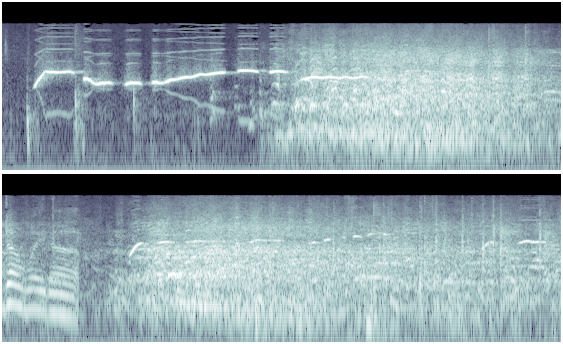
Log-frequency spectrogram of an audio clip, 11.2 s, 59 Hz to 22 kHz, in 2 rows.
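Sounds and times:
person whistling a lilting tune: 0.3 - 3.2, 8.5 - 9.6, 10.4 - 11.1
laughter: 2.5 - 5.6, 6.7 - 11.1
crowd noise: 2.6 - 11.1
speech: 5.6 - 6.8.

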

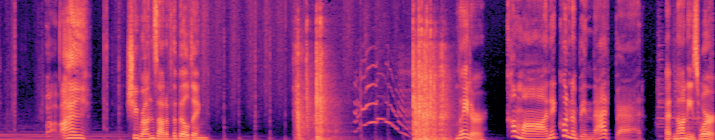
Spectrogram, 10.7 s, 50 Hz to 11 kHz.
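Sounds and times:
speech: 0.8 - 1.4, 2.0 - 3.2, 6.9 - 10.7
door slamming shut with a heavy thud: 4.4 - 5.2, 6.1 - 6.9.

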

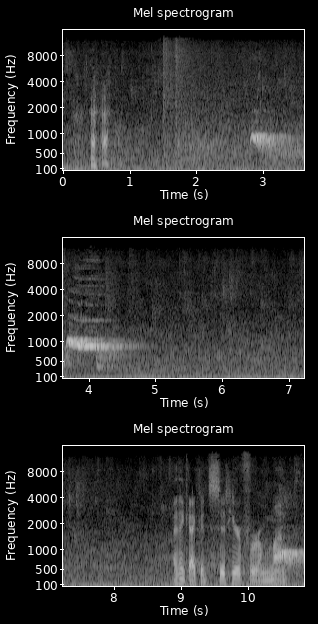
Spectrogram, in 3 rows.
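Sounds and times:
speech: 0.4 - 0.8, 8.9 - 10.8
ground cuckoo hooting calls: 2.5 - 5.0, 10.2 - 10.8.

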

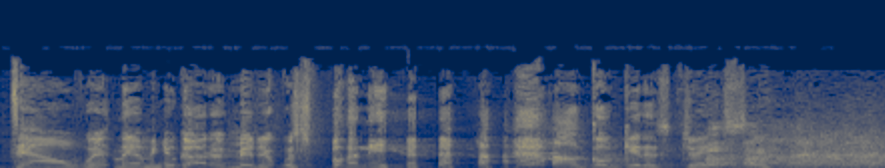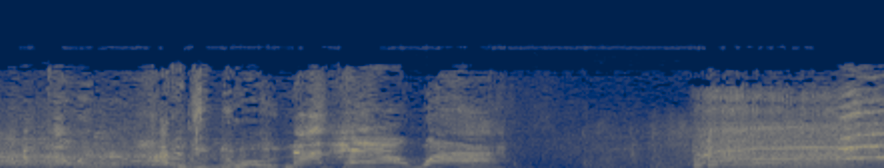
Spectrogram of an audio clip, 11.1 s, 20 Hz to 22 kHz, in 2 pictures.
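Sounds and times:
speech: 0.1 - 8.8
laughter: 4.4 - 6.8
kitchen blender whirring: 9.8 - 11.0.

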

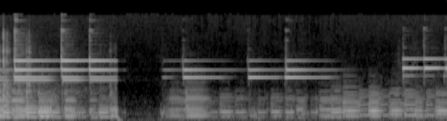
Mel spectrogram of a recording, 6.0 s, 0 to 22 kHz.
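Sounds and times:
toy trolley bell ringing: 0.0 - 1.6, 2.2 - 4.5, 5.4 - 5.9
light musical accompaniment: 0.0 - 5.9.

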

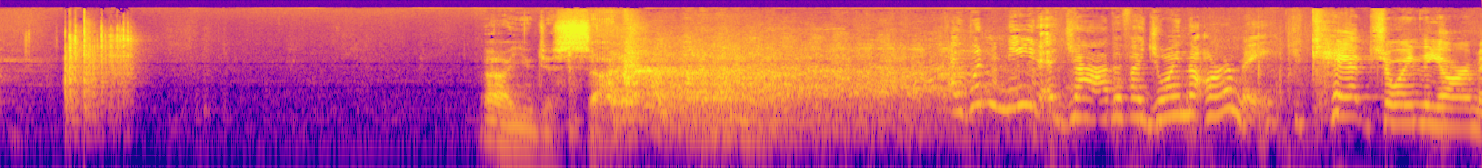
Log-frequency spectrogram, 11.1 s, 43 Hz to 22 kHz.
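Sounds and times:
dice tossed onto a hard surface clattering: 0.5 - 1.1
speech: 3.6 - 5.8, 7.3 - 11.1
laughter: 4.5 - 7.9.

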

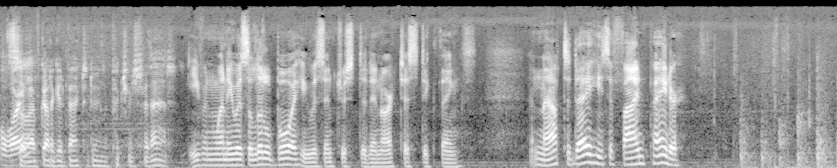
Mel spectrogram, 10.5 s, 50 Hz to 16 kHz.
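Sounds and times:
speech: 0.0 - 6.0, 6.6 - 8.6
firm knocking on a back door: 9.2 - 10.4.

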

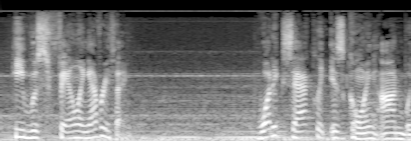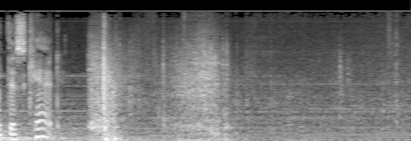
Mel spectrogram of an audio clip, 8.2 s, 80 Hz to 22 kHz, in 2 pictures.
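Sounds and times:
speech: 0.1 - 1.4, 2.6 - 5.3
drawer sliding open with a rough scrape: 5.0 - 6.5.

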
